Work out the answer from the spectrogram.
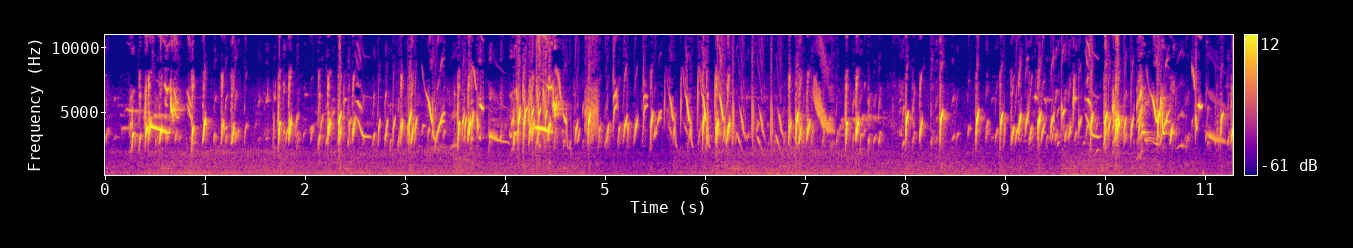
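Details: Continuous goldfinch twittering of the betbeta kind, mating-readiness calls that prompt males to sing: a rapid, unbroken stream of high chirps, trills and buzzy liquid notes, with a few clear whistled slides near the start.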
